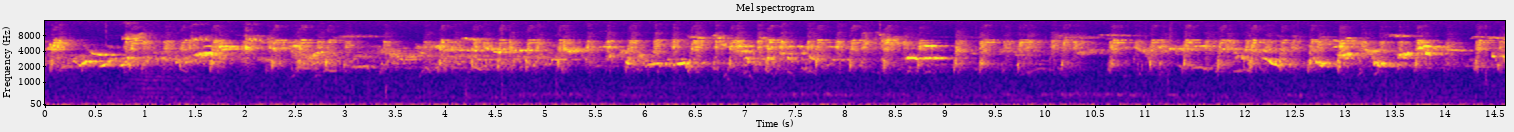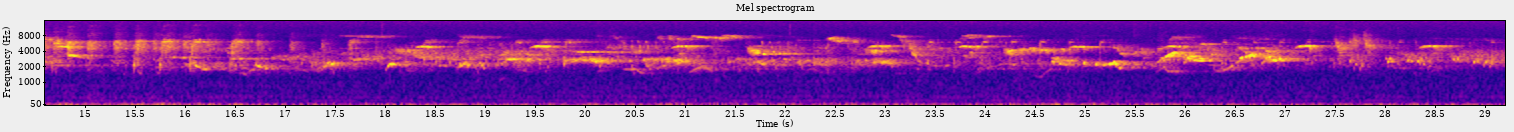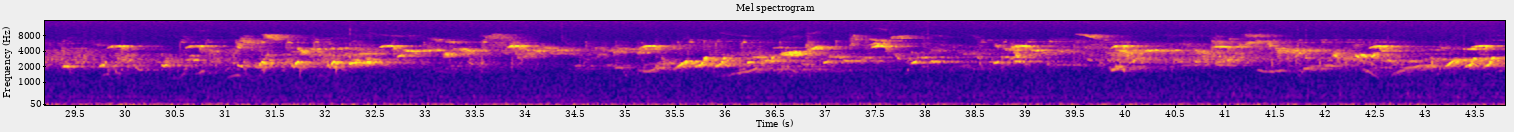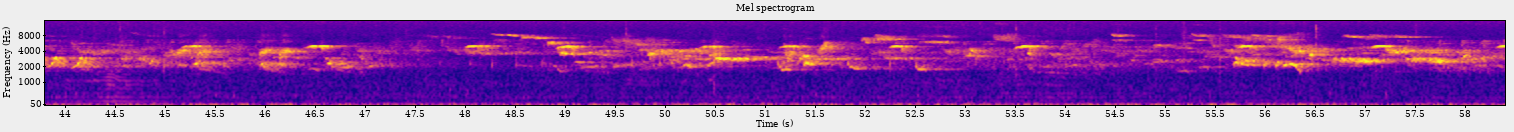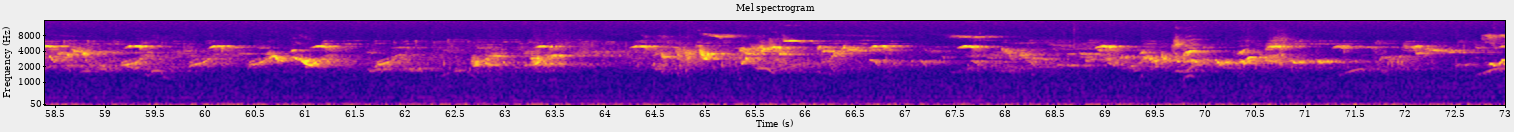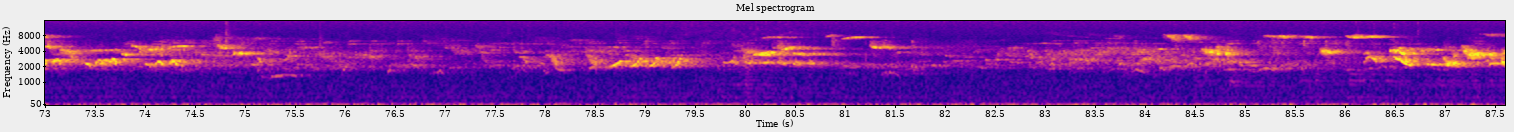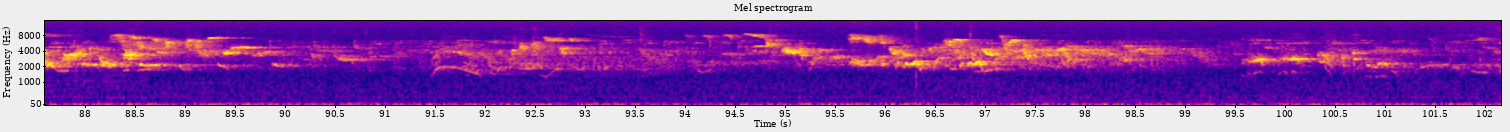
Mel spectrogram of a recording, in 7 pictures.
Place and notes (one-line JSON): {"title": "Bratislava, Slovakia - Evening birdsongs in Little Carpathians forest", "date": "2022-05-08 19:10:00", "description": "Part of bird evening chorus in forest (deciduous| in Small Carpathian mountains near Bratislava.", "latitude": "48.21", "longitude": "17.09", "altitude": "374", "timezone": "Europe/Bratislava"}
